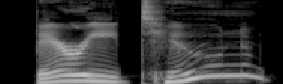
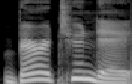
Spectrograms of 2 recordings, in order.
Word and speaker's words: Baratunde: For the record, Baratunde is pronounced Ba-ra-tunde.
